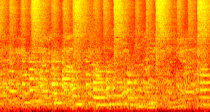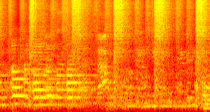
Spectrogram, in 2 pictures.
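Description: A live reggae band playing, with guitar notes over a drum kit keeping a steady beat.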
